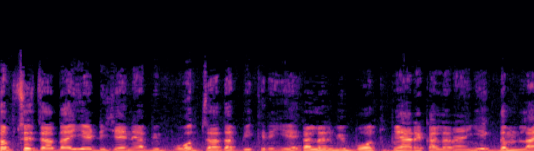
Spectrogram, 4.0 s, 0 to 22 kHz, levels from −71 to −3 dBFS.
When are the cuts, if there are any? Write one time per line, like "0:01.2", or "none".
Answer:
0:02.2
